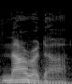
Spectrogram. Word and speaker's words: Narada: I met him one time, and I think I called him Narada. He said, no, it's Narada, like Florida.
